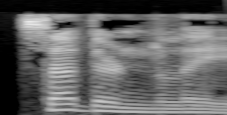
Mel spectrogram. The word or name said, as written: southernly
